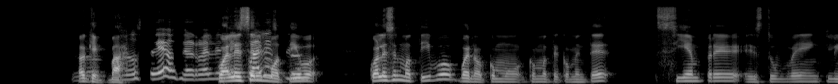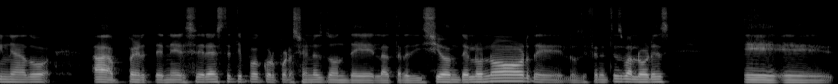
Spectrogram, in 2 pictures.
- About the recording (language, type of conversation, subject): Spanish, podcast, ¿Qué aventura te hizo sentir vivo de verdad?
- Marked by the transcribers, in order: "pertenecer" said as "pertenercer"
